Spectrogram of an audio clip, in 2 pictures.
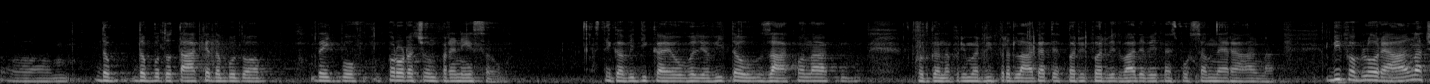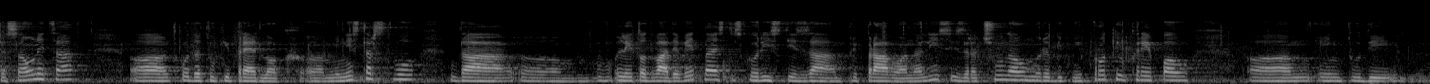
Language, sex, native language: Slovenian, female, Slovenian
